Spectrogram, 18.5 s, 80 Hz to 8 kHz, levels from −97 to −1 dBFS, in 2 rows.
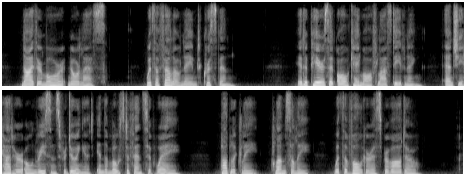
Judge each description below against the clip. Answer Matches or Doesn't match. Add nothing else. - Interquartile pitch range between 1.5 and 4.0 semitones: Doesn't match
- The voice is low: Doesn't match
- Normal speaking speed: Doesn't match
